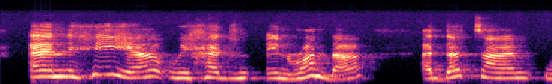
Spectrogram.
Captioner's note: none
